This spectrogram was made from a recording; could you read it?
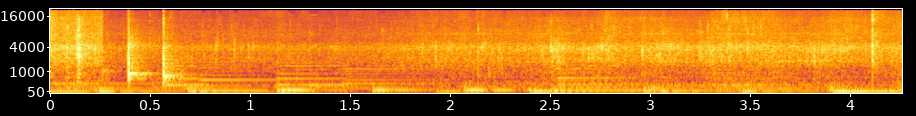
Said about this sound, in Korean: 삼겹살의 선홍빛이 사라지면 손질해둔 야채와 후추, 다진 마늘 1스푼, 굴소스 2스푼을 넣고 볶습니다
